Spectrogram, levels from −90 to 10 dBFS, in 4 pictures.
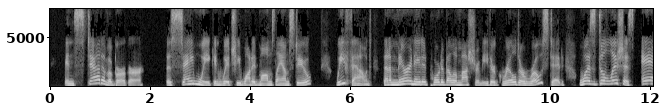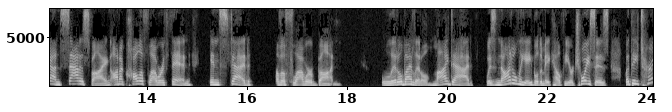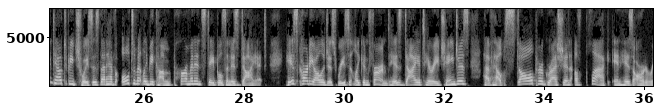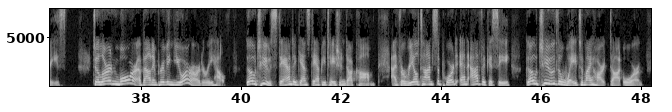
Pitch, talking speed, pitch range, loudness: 205 Hz, 130 wpm, 170-255 Hz, -17 LUFS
